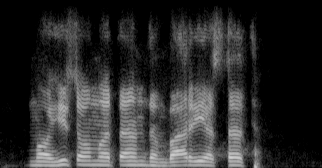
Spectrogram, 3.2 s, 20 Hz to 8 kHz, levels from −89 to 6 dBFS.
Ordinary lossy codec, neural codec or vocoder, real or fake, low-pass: Opus, 16 kbps; codec, 44.1 kHz, 7.8 kbps, DAC; fake; 7.2 kHz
